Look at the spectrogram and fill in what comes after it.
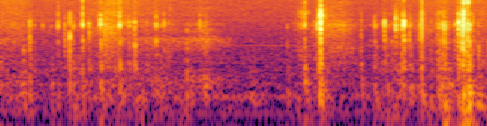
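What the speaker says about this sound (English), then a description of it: "typing this in chat" Keyboard typing during a podcast, a quiet run of soft irregular key clicks with a few sharper taps and a louder burst near the end.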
